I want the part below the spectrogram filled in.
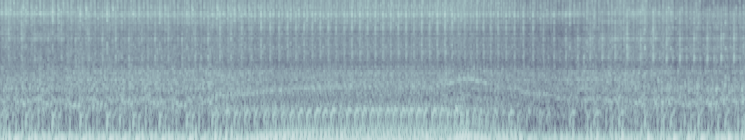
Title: Sportster engine knock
